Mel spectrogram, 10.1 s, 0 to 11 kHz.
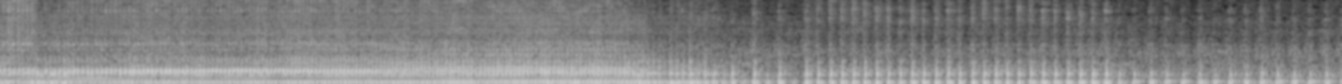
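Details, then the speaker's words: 2015 Honda CB1 125cc single after repairs, choke off, started on the electric starter: catches, revs briefly, settles into a steady even putt-putt idle; running healthy. "idling look at this it's a honda she's island oh damn nice man this is this is cool it was definitely a long journey to get it but she's idling"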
